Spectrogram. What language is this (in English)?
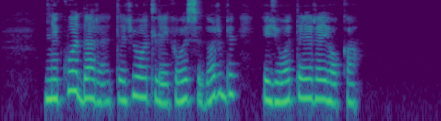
Latgalian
